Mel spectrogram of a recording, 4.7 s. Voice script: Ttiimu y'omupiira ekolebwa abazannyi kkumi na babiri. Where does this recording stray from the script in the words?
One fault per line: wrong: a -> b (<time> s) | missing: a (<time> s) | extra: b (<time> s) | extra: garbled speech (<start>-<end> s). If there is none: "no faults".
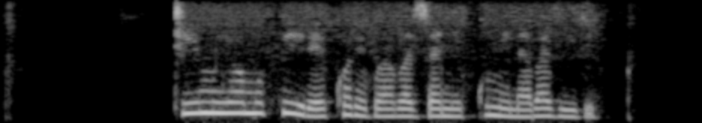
no faults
